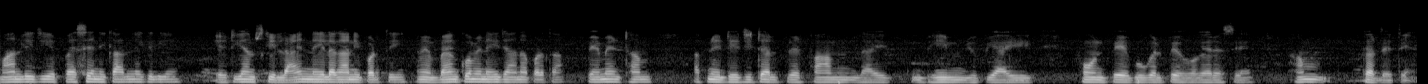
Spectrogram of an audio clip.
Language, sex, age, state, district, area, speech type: Urdu, male, 18-30, Uttar Pradesh, Azamgarh, rural, spontaneous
